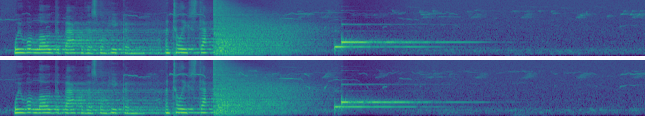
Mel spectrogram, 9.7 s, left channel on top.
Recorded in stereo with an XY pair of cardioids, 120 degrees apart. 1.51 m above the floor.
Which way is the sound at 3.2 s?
20° right.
